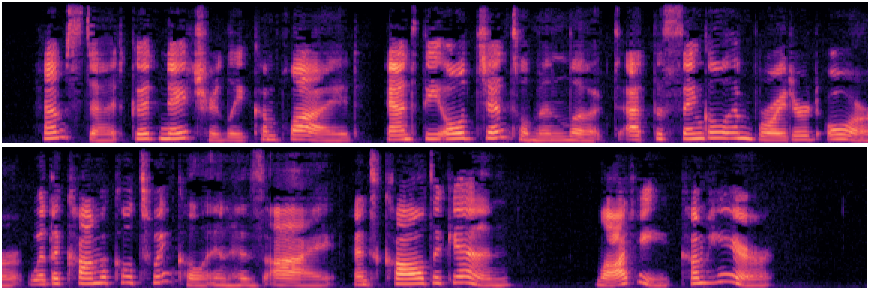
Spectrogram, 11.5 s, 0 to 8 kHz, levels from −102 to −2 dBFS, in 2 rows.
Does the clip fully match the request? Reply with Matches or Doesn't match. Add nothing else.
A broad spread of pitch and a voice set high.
Matches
